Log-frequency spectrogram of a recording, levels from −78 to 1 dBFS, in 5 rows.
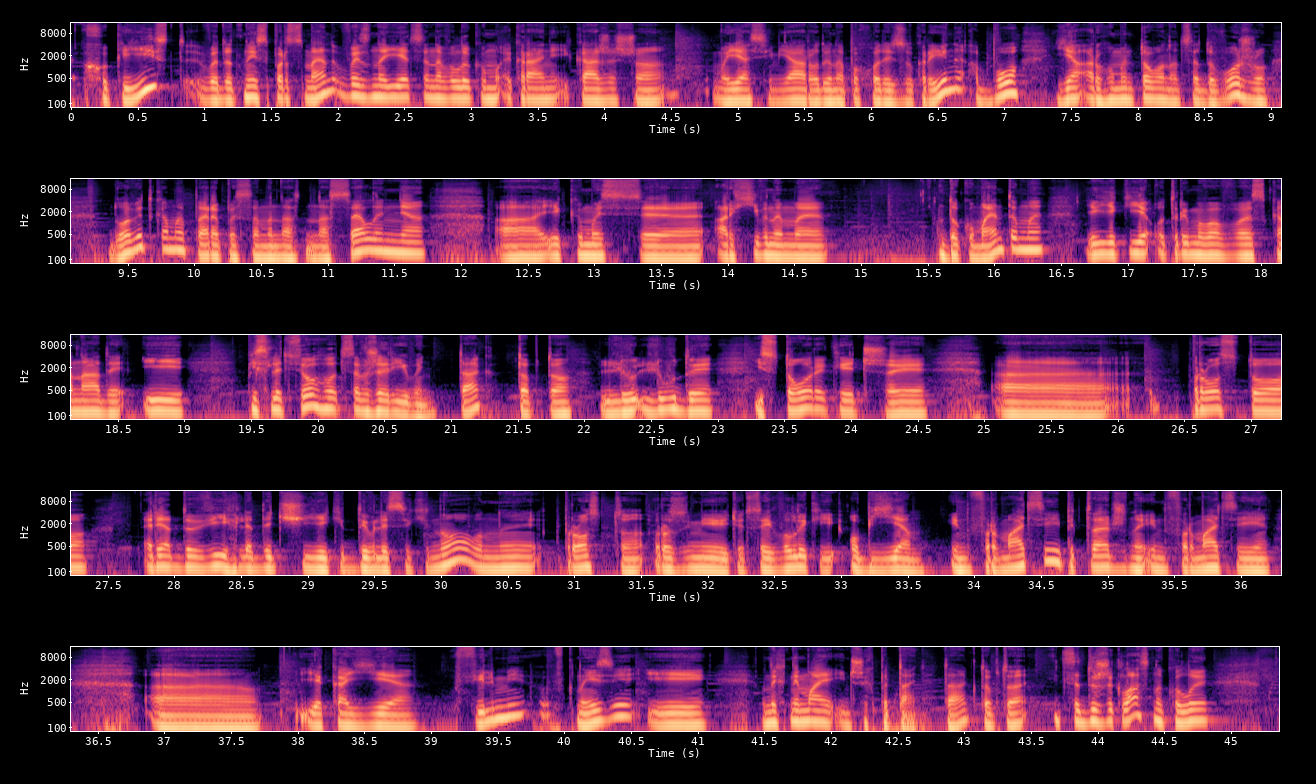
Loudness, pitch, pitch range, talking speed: -14 LUFS, 125 Hz, 115-140 Hz, 105 wpm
